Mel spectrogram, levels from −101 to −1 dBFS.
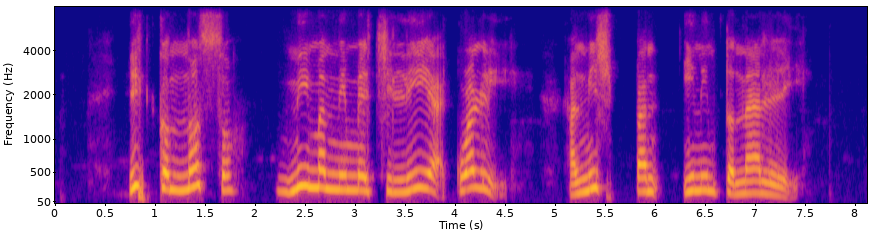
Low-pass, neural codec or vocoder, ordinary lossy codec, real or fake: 7.2 kHz; none; Opus, 16 kbps; real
